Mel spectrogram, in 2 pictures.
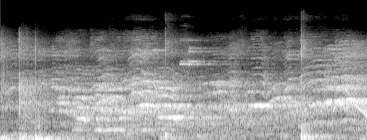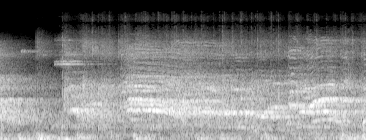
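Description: A volleyball rally in a large echoing gymnasium: a few hollow thumps of the ball being struck and hitting the wooden floor, under girls' voices calling and shouting across the court, with cheering as the point ends.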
